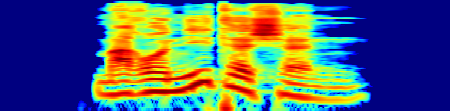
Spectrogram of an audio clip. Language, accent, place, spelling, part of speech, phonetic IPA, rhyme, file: German, Germany, Berlin, maronitischen, adjective, [maʁoˈniːtɪʃn̩], -iːtɪʃn̩, De-maronitischen.ogg
- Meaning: inflection of maronitisch: 1. strong genitive masculine/neuter singular 2. weak/mixed genitive/dative all-gender singular 3. strong/weak/mixed accusative masculine singular 4. strong dative plural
